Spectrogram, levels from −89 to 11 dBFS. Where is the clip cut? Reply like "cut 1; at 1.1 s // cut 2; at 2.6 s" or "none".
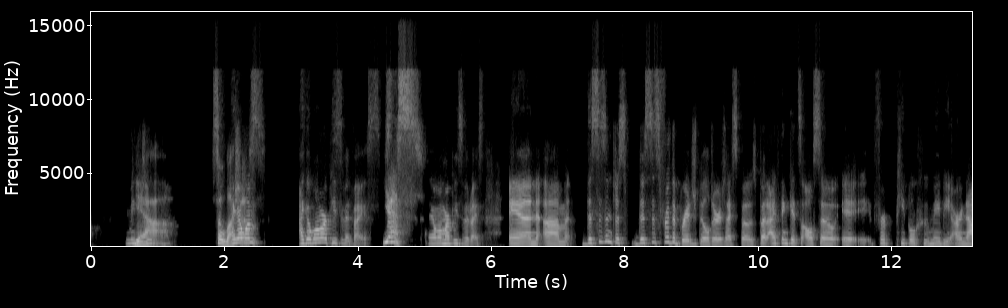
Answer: none

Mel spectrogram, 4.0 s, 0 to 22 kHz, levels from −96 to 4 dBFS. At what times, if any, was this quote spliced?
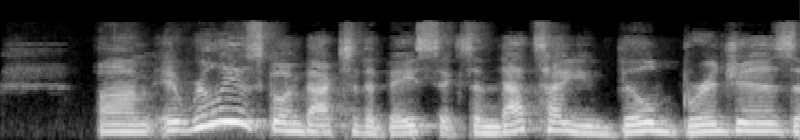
cut 1; at 2.3 s

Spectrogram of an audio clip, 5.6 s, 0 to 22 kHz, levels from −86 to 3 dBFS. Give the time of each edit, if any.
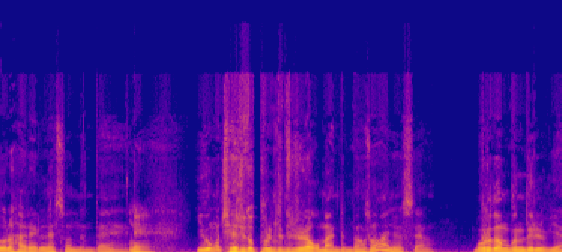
none

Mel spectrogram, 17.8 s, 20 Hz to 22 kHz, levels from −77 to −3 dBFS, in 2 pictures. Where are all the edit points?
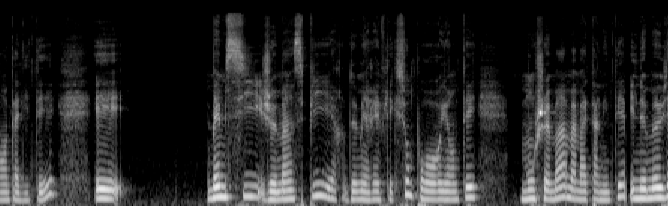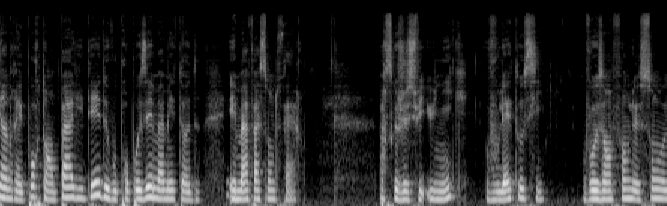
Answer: cut 1; at 8.3 s

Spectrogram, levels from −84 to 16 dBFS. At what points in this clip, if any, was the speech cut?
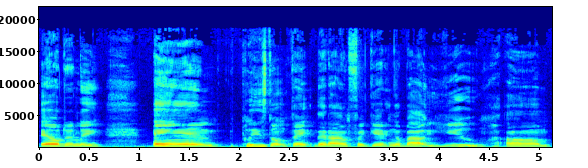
none

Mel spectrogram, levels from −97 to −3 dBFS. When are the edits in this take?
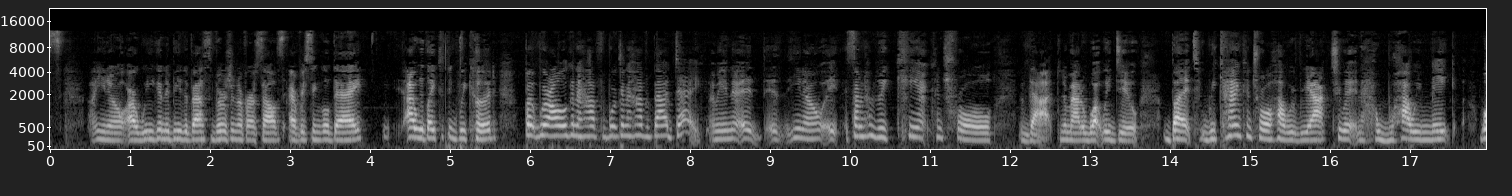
none

